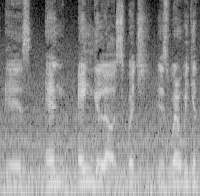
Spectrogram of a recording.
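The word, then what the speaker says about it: ἄγγελος: So that the way that word agelos sounds is angelos, which is where we get the word angel.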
